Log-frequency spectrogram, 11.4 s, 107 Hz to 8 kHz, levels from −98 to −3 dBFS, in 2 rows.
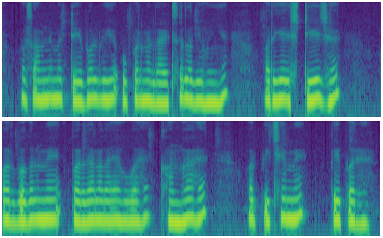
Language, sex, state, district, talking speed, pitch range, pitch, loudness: Hindi, female, Andhra Pradesh, Guntur, 165 wpm, 200-215 Hz, 210 Hz, -24 LUFS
